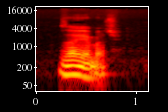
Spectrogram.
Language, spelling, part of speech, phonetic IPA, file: Polish, zajebać, verb, [zaˈjɛbat͡ɕ], LL-Q809 (pol)-zajebać.wav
